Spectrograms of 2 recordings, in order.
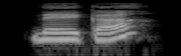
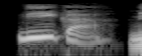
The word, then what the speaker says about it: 네가: 내가. – 내가, but in real life situations, people say 네가. – 네가. – 네가. – In actual spoken Korean, the word is pronounced as 네가.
